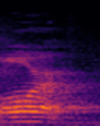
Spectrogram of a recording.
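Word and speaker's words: אור: Aleph is silent. Notice there's also no vowel here because what? Your vowel's here. Okay, so this is this vav becomes a what? O and resh. So everyone say or.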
